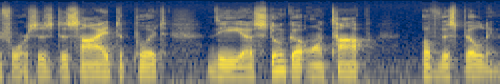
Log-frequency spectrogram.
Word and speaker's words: Stugna: We've seen the Stugna, I believe it's spelled Stunga, but it's pronounced Stugna, and it was designed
